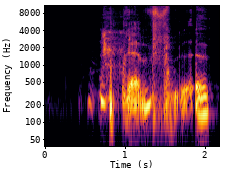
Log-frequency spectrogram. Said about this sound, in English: That was great. That was a great burp. First of all, I held it in for a longer time just to let it grow and build. Yeah.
